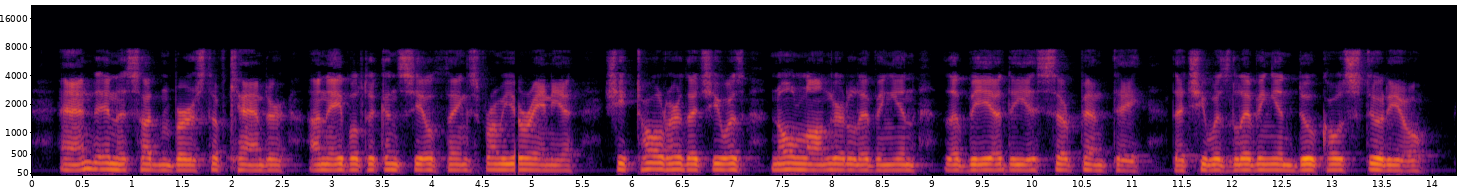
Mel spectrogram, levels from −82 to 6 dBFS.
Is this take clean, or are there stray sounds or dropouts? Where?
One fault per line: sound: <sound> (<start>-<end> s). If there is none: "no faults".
sound: dropout (4.8-4.9 s)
